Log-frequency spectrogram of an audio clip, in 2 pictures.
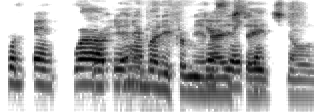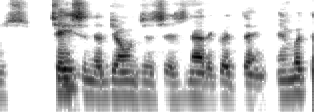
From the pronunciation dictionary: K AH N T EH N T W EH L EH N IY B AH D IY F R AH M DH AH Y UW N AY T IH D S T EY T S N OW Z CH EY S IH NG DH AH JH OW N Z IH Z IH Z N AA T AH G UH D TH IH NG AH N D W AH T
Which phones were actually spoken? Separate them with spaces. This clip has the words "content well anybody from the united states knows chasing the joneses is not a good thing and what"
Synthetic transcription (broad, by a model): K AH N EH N W EH L EH N IY B AH D IY F R AH M DH AH Y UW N AY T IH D S T EY T S N OW Z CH EY S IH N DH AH JH OW N Z IH Z IH Z N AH T AH G UH D TH IH NG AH N W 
